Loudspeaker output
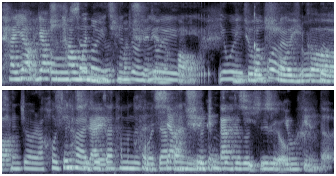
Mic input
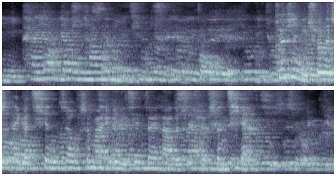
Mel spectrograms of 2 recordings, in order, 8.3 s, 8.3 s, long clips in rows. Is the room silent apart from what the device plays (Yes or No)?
No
